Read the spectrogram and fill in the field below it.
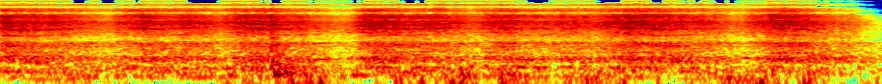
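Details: Electric winch on a car trailer, powered by a battery that needs charging: steady, strong whir with slight rhythmic surging as it hauls the load up without strain; normal winch operation.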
